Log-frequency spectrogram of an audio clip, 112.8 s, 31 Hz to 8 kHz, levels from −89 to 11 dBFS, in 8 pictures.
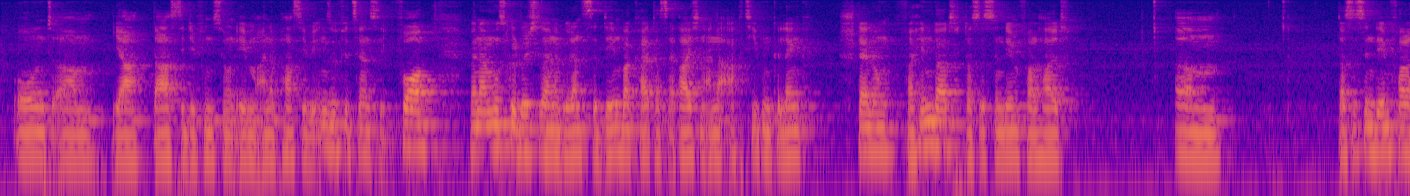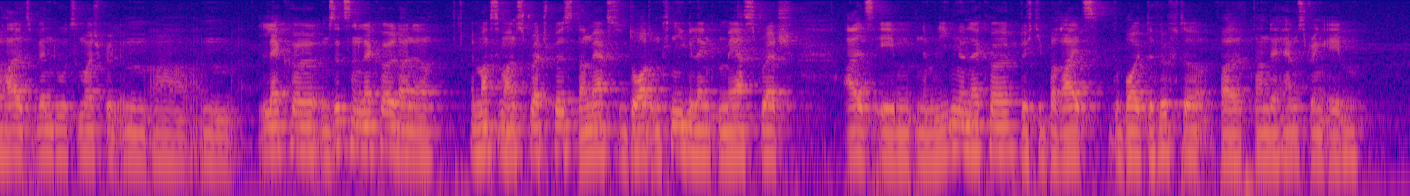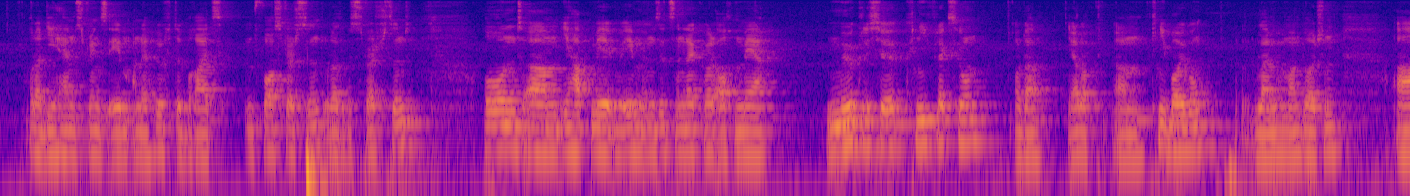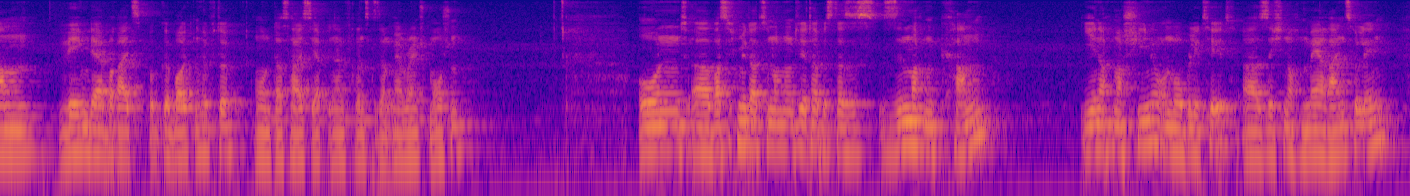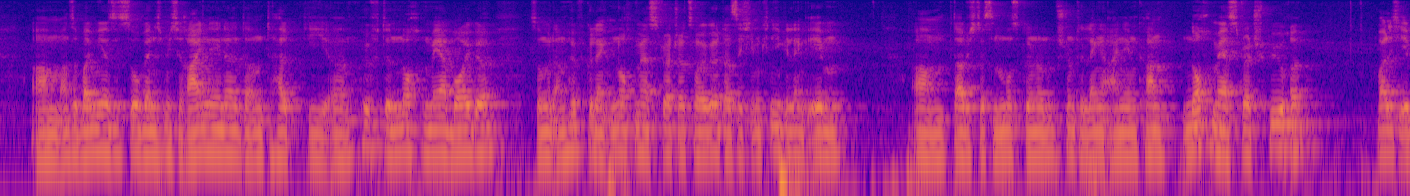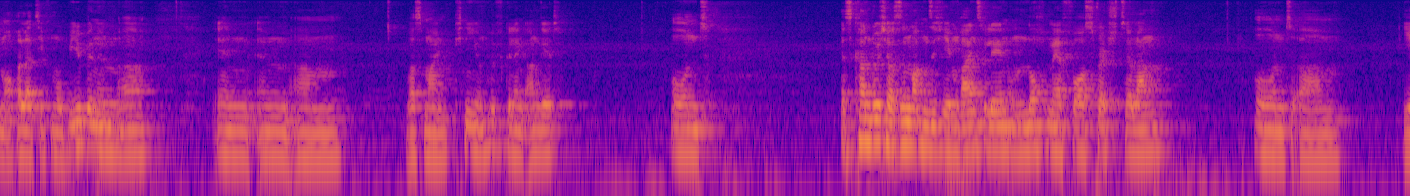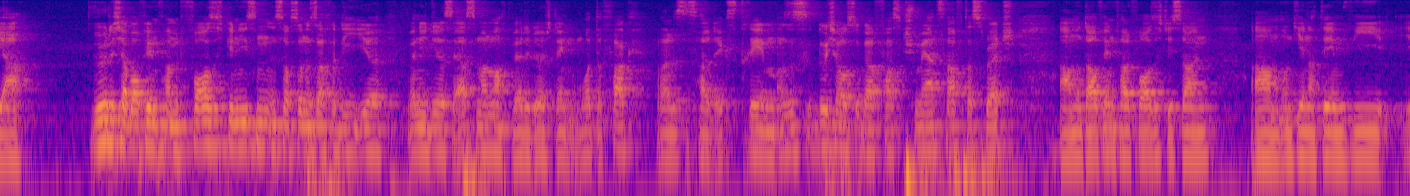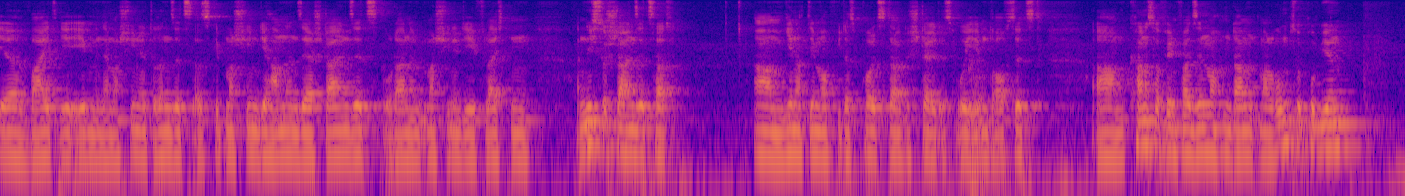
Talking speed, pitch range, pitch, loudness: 185 wpm, 95-110 Hz, 100 Hz, -28 LUFS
